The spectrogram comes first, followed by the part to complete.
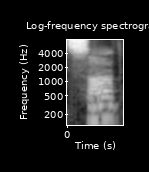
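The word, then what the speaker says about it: صاد: is a heavy scene people tend to transliterate sod as ps except instead of having a silent p it is actually indicating a heavy s or a heavy scene with a fat ha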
